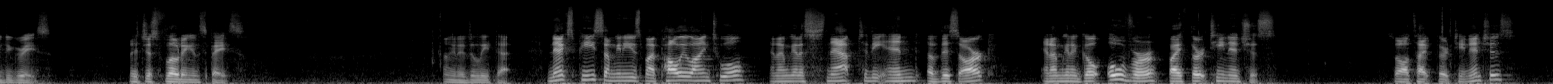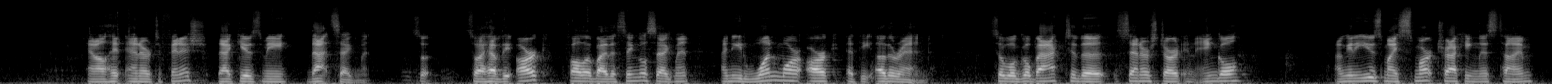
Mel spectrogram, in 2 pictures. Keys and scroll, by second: 4.3 Delete, 14.3 Return.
